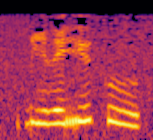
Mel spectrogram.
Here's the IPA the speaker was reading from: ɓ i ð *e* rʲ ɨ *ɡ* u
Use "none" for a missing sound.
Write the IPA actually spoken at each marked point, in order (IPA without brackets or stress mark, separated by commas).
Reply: e, k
